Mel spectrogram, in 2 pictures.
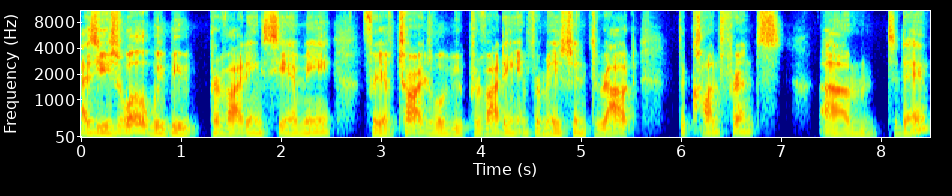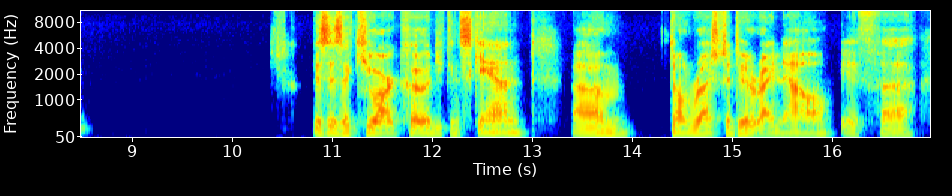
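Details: Woman with a disability involving weak respiratory muscles and a weak cough; weak voice from respiratory muscle weakness.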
